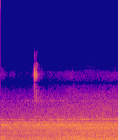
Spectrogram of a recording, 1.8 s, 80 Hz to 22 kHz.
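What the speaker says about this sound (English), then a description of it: "Still has an engine problem." A Ferrari F430 with a broken fuel pump runs with a loud, steady engine drone that holds constant throughout, with no talking.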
